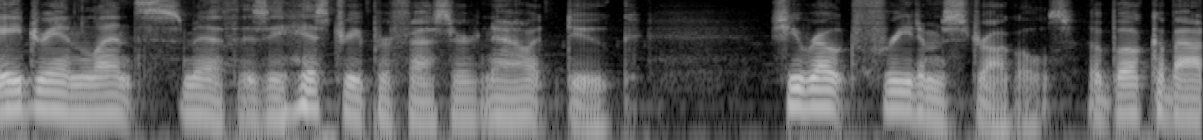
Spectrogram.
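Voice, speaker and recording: This man speaks at a moderate pace with lively intonation. His voice has vocal fry. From Minnesota. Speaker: documentary podcast host. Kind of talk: scripted narration.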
